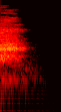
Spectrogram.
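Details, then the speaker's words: Imitated stage-fright breathing, combined stacked breathing: a single sharp, breathy gasp for air, demonstrating tense breathing during nervousness. "kombinierte stapel also das geht also schnappte nach luft und das wird immer und ich bekomme ja"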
